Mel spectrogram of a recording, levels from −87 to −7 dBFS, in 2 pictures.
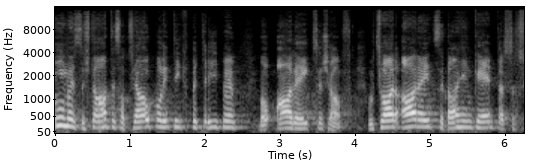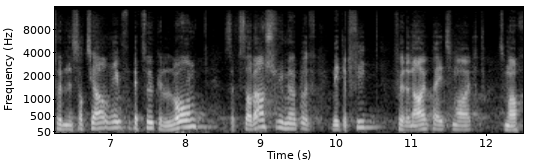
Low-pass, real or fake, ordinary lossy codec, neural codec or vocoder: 14.4 kHz; fake; none; codec, 44.1 kHz, 2.6 kbps, DAC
